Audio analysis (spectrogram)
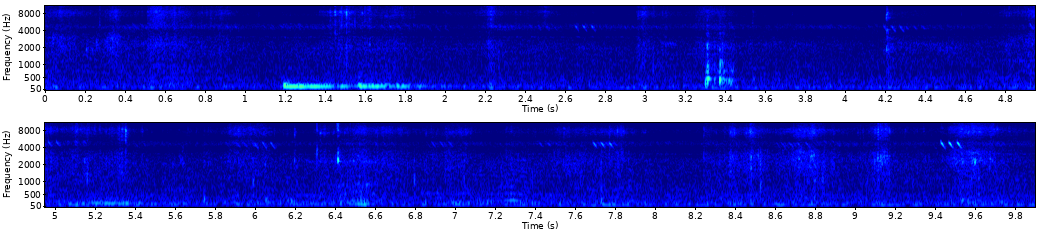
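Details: Kept honey bees in beekeeping in India: a low, steady hum of buzzing, with a few brief knocks and handling noises.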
